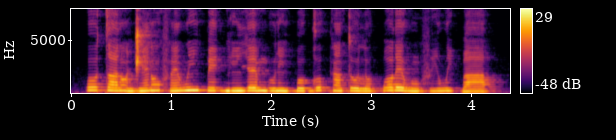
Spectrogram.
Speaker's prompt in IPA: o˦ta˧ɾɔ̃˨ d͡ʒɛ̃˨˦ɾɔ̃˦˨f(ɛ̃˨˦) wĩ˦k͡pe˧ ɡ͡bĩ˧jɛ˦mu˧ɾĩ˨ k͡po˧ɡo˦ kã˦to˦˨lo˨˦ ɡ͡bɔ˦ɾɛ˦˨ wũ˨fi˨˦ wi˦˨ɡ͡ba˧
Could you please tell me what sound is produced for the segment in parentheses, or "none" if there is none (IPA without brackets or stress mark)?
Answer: ɛ̃˨˦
